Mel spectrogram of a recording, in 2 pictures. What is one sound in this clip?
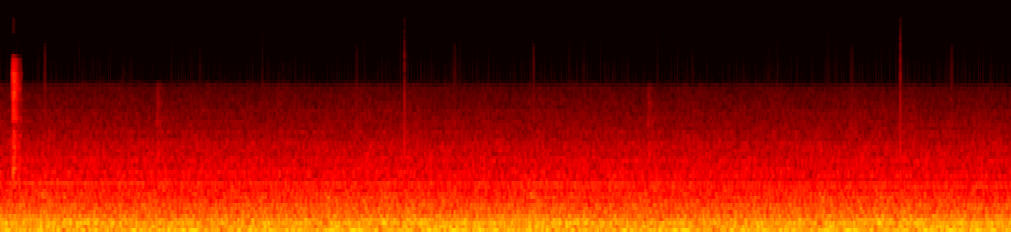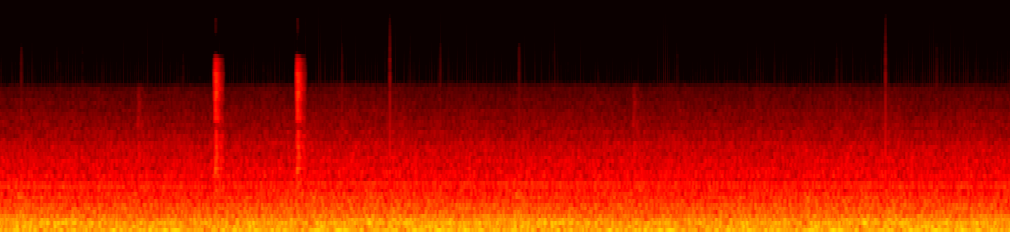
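A tram rumbles steadily along its rails with a low hum.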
